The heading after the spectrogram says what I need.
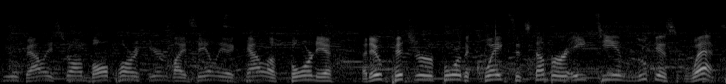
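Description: A man's voice: high voice, steady tone, moderate pace, hardly any pauses, over music. A man doing live baseball play-by-play commentary for a radio broadcast. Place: ballpark broadcast booth.

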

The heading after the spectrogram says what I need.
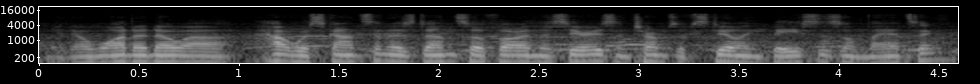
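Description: A man's voice: mid-range voice, level tone, quick pace. A man calling baseball play-by-play live in clipped phrases from a ballpark. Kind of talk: live sports commentary. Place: outdoor ballpark broadcast position. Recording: live ballpark crowd behind.

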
